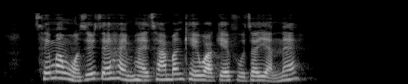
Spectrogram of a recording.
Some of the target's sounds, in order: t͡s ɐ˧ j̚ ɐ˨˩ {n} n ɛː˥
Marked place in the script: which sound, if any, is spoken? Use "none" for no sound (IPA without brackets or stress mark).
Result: n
